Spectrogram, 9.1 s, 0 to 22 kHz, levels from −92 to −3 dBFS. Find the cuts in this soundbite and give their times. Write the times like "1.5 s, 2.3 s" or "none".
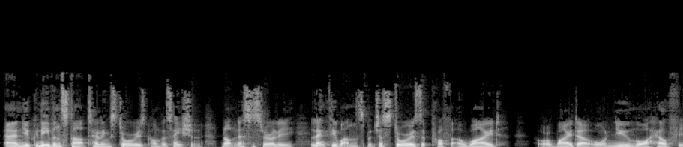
2.0 s, 4.2 s

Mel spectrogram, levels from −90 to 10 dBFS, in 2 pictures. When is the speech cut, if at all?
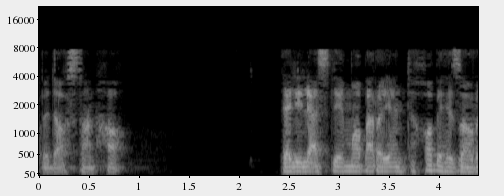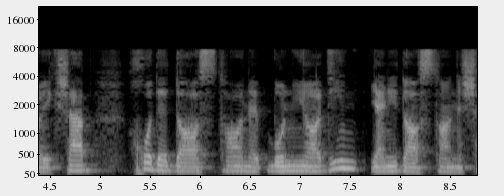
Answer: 7.6 s

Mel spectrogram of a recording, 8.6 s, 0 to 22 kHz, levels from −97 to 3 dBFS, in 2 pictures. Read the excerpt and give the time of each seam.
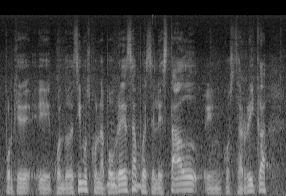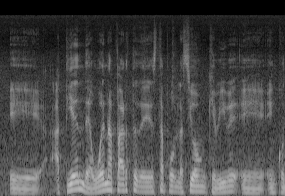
none

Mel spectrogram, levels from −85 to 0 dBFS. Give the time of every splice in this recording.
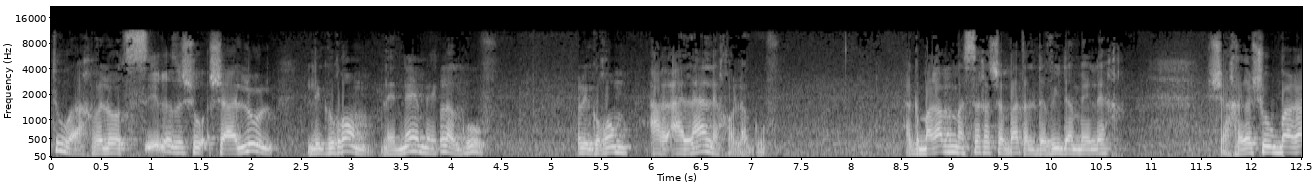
1.6 s, 3.9 s, 5.3 s, 9.7 s

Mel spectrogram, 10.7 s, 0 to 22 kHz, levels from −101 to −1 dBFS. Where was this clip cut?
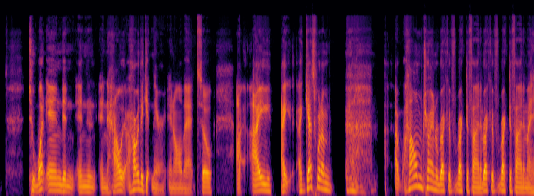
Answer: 4.6 s, 5.5 s, 9.6 s

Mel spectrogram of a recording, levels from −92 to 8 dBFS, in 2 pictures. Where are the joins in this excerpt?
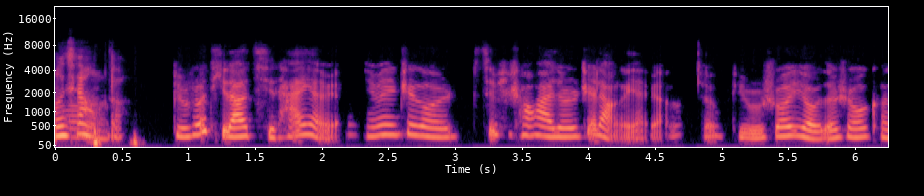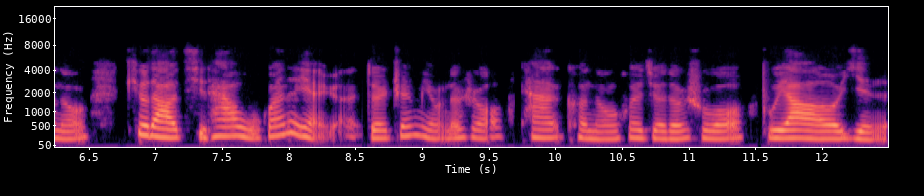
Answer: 9.7 s

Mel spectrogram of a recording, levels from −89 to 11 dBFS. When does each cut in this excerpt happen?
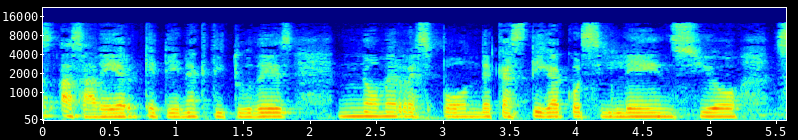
2.2 s, 3.4 s, 4.0 s

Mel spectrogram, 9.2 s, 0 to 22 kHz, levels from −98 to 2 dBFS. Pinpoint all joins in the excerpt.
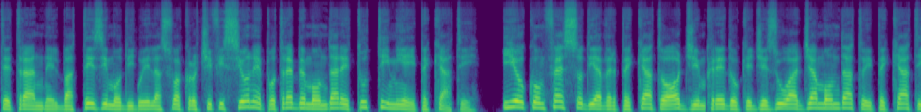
1.4 s, 4.9 s, 7.0 s

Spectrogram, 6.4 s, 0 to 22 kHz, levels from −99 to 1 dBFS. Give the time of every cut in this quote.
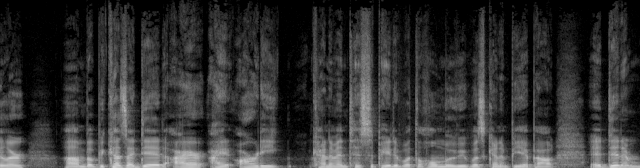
none

